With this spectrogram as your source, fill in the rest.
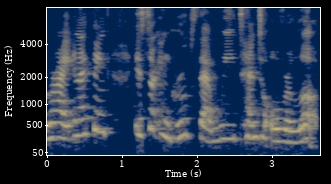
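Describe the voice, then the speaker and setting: Loud speech from a woman at a moderate pace. Her pitch varies in an ordinary way. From Haiti. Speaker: nurse and sickle cell patient advocate. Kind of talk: interview.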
